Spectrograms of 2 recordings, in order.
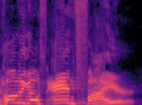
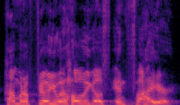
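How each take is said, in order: First: "Holy Ghost and fire" drawn out slowly, higher, falling on "fire"; slow proclamation. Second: Said in the usual way. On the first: Retold or imitated. Preacher quoting the promise to the crowd, "Holy Ghost and fire" slow. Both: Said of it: "He said".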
